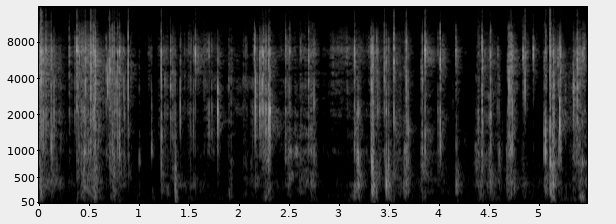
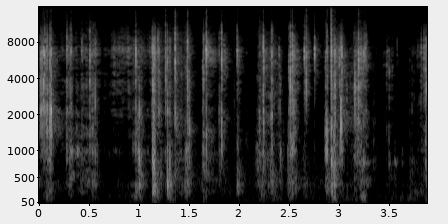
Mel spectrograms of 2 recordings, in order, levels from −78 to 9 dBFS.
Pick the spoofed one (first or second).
second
